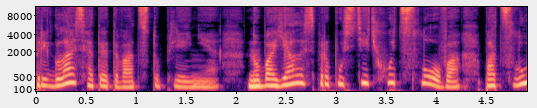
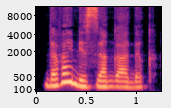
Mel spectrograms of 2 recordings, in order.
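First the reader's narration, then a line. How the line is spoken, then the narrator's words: Irritated interruption. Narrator (Russian): раздраженно прервал Люк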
